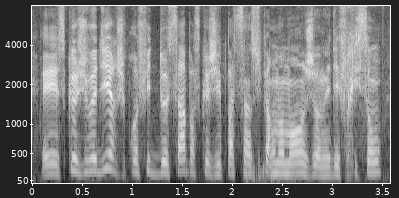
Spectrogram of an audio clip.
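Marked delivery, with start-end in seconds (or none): none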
